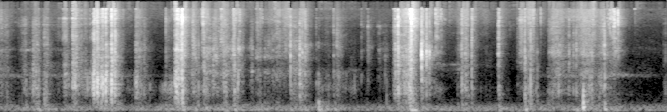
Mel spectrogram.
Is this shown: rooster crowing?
no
